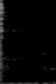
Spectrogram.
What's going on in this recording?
Sound effects > Other mechanisms, engines, machines
shop foley-027
bam, foley, metal, oneshot, percussion, pop, rustle, sound, thud, tink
